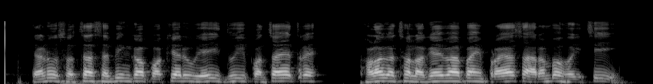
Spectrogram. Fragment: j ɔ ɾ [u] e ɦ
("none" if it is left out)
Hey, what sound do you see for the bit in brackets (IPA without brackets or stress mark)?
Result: u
